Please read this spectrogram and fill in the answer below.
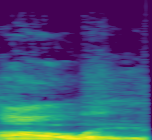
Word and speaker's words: Iowa: But like I say, I just do know that from the way that it is, it's pronounced our way.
